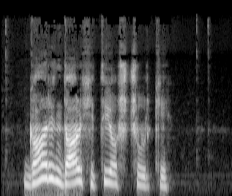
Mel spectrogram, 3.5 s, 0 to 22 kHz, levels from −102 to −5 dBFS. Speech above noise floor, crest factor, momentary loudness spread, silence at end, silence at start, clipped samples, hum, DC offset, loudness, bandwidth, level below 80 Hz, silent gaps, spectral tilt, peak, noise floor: 45 dB; 18 dB; 18 LU; 0.95 s; 0.35 s; under 0.1%; none; under 0.1%; -17 LUFS; 16 kHz; -60 dBFS; none; -5 dB/octave; -2 dBFS; -62 dBFS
